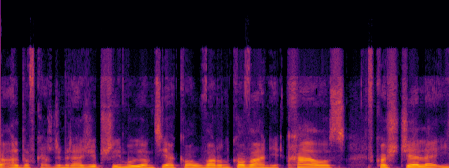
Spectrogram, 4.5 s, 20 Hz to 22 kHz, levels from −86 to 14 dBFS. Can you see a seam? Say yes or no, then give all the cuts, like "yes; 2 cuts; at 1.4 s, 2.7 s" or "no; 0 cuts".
yes; 1 cut; at 2.8 s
